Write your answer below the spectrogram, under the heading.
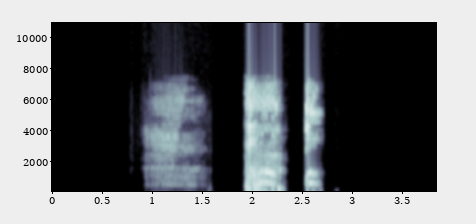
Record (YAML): cough_length: 3.8 s
cough_amplitude: 27784
cough_signal_mean_std_ratio: 0.29
survey_phase: beta (2021-08-13 to 2022-03-07)
age: 18-44
gender: Female
wearing_mask: 'No'
symptom_cough_any: true
smoker_status: Never smoked
respiratory_condition_asthma: false
respiratory_condition_other: false
recruitment_source: REACT
submission_delay: 2 days
covid_test_result: Negative
covid_test_method: RT-qPCR
influenza_a_test_result: Unknown/Void
influenza_b_test_result: Unknown/Void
